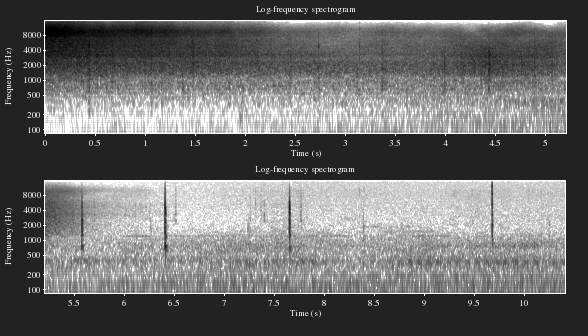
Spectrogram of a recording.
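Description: Solid-fuel model rocket motor burning with a loud hiss as it boosts an RC glider away. The hiss fades as the model climbs and cuts off abruptly at burnout about five and a half seconds in, followed by a few faint clicks.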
